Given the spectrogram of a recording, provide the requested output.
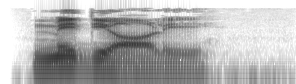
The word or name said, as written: Medioli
